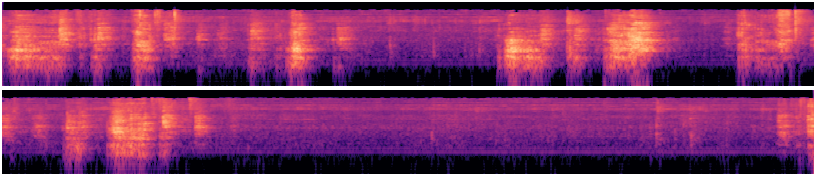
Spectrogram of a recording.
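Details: Sasha, a Chow Chow puppy, challenges a mechanical ball on first meeting it; rapid clusters of harsh barks and growls fill the first ten seconds, then near silence with a faint hum.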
